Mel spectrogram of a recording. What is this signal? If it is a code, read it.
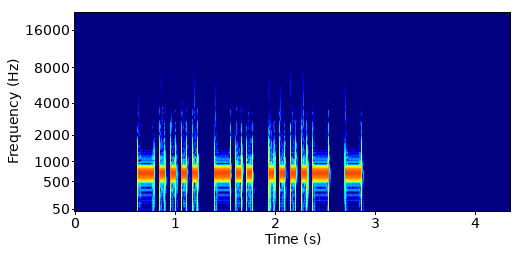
Morse code, heard as a keyed tone, about 22 wpm, 700 Hz. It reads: 6D4T
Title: All Cut Numbers - 4-Digit 22wpm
